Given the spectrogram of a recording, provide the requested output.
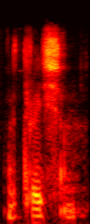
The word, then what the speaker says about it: nutrition: ti kind of makes like an sh sound so that's also a pattern that you'll probably notice so if we say this word same thing we have the Tio n so this word is pronounced nutrition nutrition nutrition good nutrition good another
